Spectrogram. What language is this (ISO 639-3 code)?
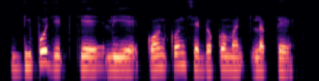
mag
